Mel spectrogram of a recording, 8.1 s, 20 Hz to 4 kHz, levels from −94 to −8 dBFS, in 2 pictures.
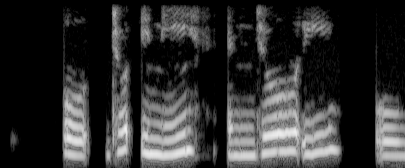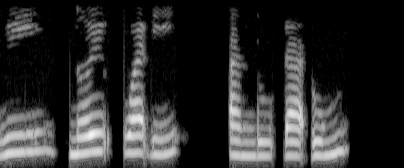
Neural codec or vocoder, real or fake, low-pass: vocoder, 24 kHz, 100 mel bands, Vocos; fake; 3.6 kHz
